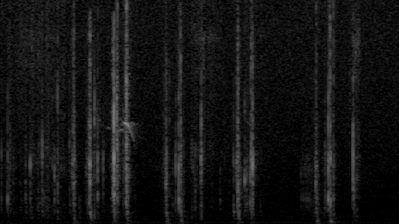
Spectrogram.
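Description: Long dark-polished nails and fingertips type on a full-size plastic computer keyboard with black keycaps and a rainbow backlight, pressing and clicking the keys. Sharp, bright clicks and taps come in an uneven run over a faint low hum, each dying away almost at once.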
